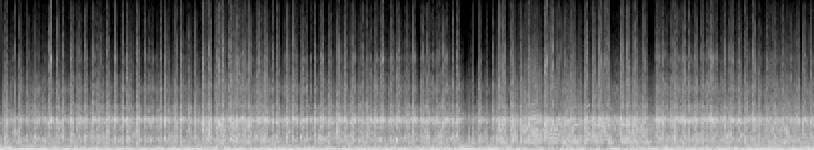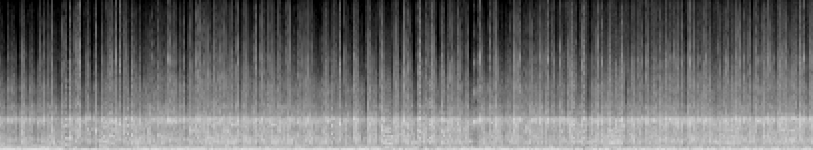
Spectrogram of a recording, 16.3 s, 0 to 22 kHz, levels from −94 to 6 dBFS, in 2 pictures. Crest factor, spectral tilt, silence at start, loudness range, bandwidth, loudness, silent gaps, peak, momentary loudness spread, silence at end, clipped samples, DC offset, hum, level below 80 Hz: 10 dB; -4.5 dB/octave; 0 s; 0 LU; 19 kHz; -11 LUFS; none; -2 dBFS; 1 LU; 0 s; under 0.1%; under 0.1%; none; -26 dBFS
